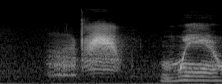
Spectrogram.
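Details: Domestic cat meowing loudly indoors: two drawn-out harmonic meows, the second starting low and flat then rising into an arched, whining cry.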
